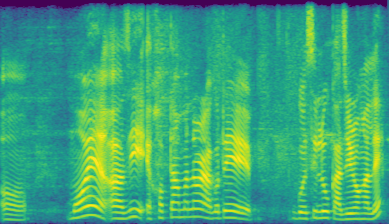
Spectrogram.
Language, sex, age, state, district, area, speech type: Assamese, female, 18-30, Assam, Charaideo, urban, spontaneous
